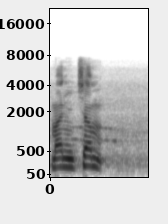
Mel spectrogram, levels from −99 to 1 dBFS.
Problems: constant background noise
